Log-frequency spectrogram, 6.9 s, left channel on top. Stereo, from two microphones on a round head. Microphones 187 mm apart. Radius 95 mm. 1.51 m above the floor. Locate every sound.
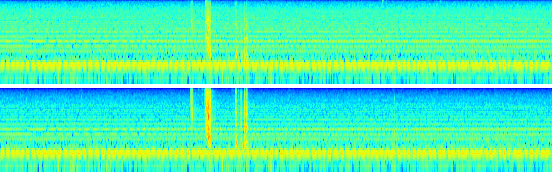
0.0 s a drone: 45° left (ahead or behind)
2.4 s tape being pulled: 50° right (ahead or behind)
